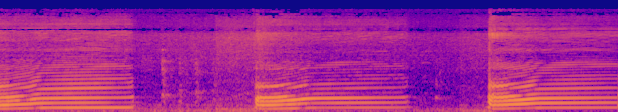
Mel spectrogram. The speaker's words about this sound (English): Customer states their vehicle is making farting noises.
